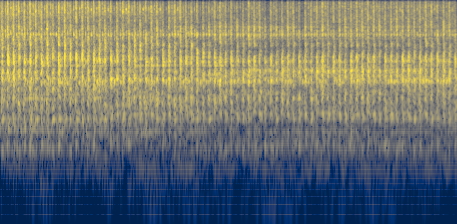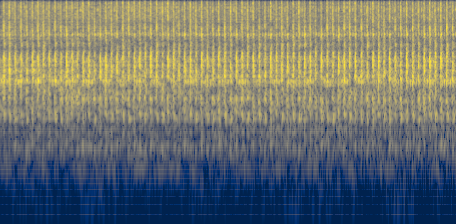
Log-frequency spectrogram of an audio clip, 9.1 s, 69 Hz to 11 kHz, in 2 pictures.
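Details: Audi A6 C6 3.2 engine: fast, fairly even tapping about three per second over a rough idle with some rattle, with a misfire and lack of power. Cause of the knock unknown.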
